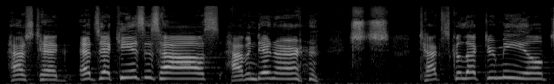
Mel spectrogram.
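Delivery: loud, high, slow hammed-up bragging; loud, high, mock-excited show-off; mock social media gush. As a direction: gush like you're posting it online. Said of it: "grabbing your phone and be like".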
